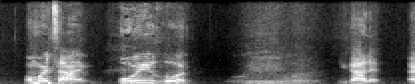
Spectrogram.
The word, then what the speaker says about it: Uyghur: words do you guys even know how to pronounce it we were so let's try it we're gonna say we look one more time we look you got it all right awesome so Weaver's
